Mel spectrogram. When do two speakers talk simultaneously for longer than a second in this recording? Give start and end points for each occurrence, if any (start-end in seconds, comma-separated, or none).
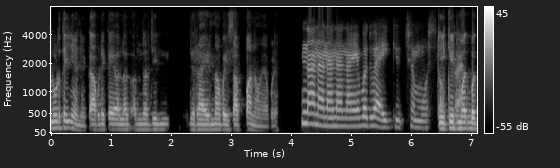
none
